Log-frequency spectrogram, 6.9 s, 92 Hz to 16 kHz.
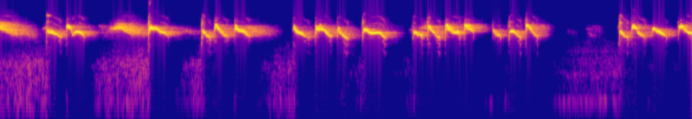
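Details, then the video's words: Caged oriental white-eye (mata puteh) in build-up form for the bird hobby, 19 September 2022: dense, high twittering song of fast downslurred chirps in clustered phrases, brief pauses between, faint rustling below. "Mata Puteh V2 Raja Buka Sing Build Up Form"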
